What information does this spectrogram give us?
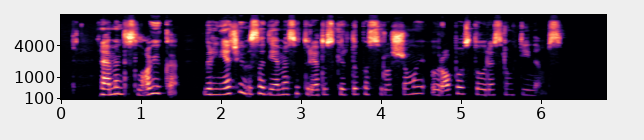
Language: Lithuanian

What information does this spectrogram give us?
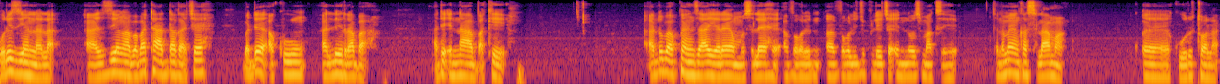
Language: Southern Dagaare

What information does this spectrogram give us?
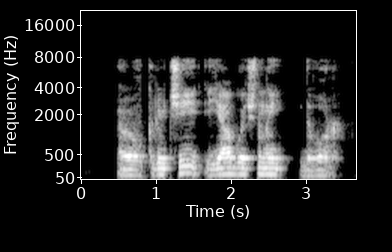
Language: Russian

